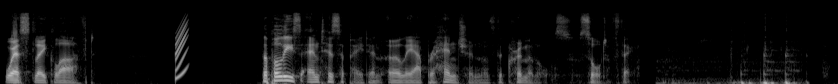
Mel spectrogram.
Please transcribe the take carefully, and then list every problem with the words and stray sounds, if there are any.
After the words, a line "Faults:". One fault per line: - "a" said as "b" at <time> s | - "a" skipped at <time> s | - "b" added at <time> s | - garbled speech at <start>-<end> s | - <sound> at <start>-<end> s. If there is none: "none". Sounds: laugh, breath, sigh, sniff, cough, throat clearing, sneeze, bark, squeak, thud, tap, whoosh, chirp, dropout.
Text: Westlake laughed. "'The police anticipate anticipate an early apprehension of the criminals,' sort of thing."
Westlake laughed. "'The police anticipate an early apprehension of the criminals,' sort of thing."
Faults:
- chirp at 1.8-1.9 s
- "anticipate" skipped at 3.7 s
- tap at 6.6-8.1 s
